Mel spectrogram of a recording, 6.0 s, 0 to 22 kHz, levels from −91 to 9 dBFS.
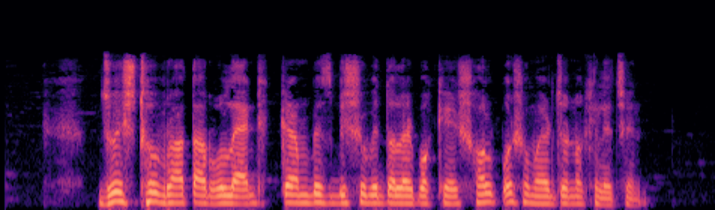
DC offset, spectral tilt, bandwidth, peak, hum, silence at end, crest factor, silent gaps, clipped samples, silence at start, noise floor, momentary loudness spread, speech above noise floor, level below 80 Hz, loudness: under 0.1%; -5.5 dB/octave; 7.8 kHz; -2 dBFS; none; 0.65 s; 14 dB; none; under 0.1%; 0.8 s; -48 dBFS; 8 LU; 33 dB; -54 dBFS; -15 LUFS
